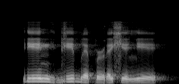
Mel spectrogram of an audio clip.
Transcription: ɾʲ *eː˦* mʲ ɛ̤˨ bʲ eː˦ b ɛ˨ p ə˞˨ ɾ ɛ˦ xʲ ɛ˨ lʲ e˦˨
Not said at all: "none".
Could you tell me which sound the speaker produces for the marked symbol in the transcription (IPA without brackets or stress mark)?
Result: eː˦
